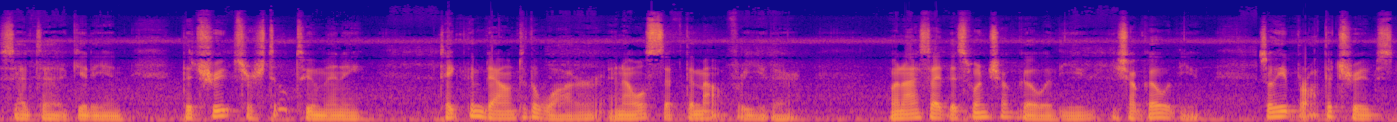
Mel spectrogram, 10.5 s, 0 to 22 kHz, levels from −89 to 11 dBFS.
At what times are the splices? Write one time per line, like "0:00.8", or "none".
0:09.4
